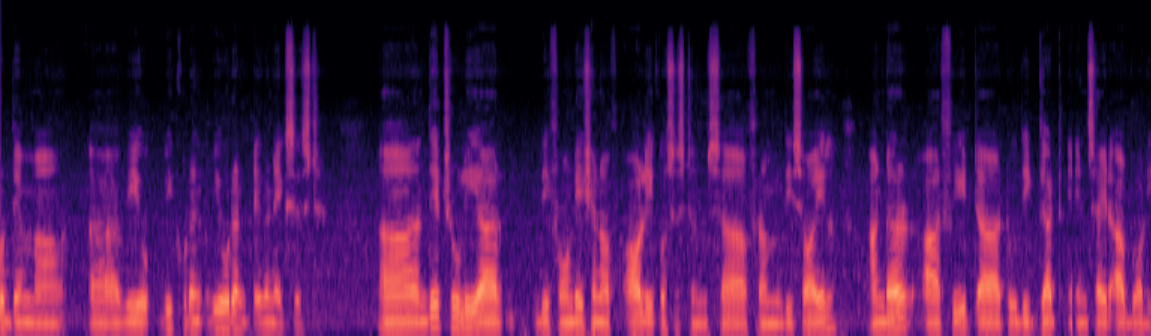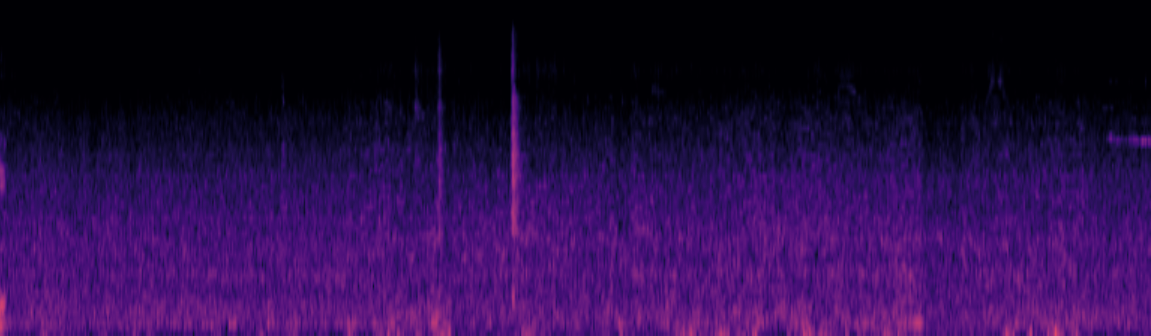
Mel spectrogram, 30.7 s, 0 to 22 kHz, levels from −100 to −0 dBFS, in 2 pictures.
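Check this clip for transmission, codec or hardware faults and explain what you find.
Repeated frames occur twice in this speech. At 9.36 to 9.41 s, a single 24 ms block was replayed two extra times, and at 14.28 to 14.38 s, a 96 ms stretch, consistent with a short run of frames, played once more. The decoder re-outputs identical audio, causing a brief stutter and lengthening the clip by 48 ms and 96 ms.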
